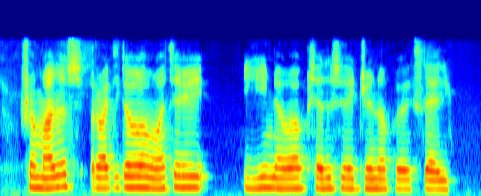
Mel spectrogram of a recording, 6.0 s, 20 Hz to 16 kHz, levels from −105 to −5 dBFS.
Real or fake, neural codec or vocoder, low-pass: fake; codec, 16 kHz, 2 kbps, FunCodec, trained on LibriTTS, 25 frames a second; 7.2 kHz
